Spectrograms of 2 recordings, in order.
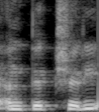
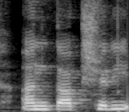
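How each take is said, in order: First: अंत्याक्षरी said with the ya sound, ant-yaa-ksha-ri; reading out the misspelt अंत्याक्षरी as ant-yaa-ksha-ri; wrong form read out. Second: अंताक्षरी said without the ya, an-taa-ksha-ri; correct form read out. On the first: Teacher showing exam students the wrong form: अंत्याक्षरी with ya. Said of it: "अंत्याक्षरी ऐसे नहीं लिखा जाता है". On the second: Teacher showing exam students the right form: अंताक्षरी without ya. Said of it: "अंताक्षरी ऐसे लिखा जाता है". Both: Shown as a demonstration.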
